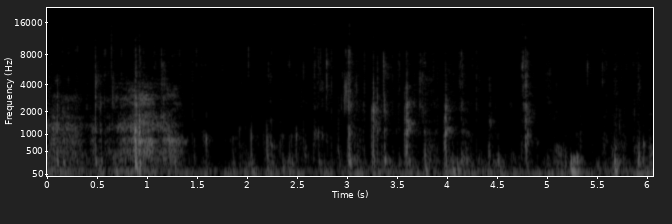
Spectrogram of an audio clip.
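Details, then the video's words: Golden retriever puppy named Lilo, on a raw diet, eating raw lamb for the first time indoors: wet chewing, crunching and biting sounds in irregular bursts, with louder crunches near the start and scattered smacking throughout. "Puppy tries raw lamb for first time! ASMR Eating Sounds"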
